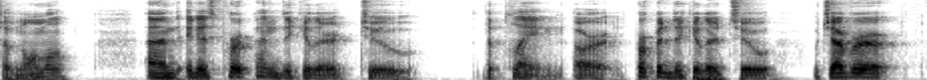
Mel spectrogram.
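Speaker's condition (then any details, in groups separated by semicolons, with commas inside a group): No condition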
